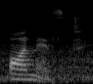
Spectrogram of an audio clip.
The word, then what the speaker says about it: honest: For example, R and honest. In such word, the letter H is silent, but it has the sound of a vowel.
